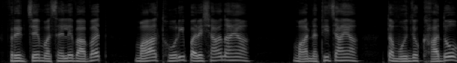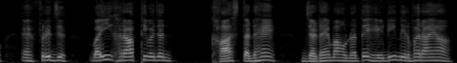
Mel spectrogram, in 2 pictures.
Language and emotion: Sindhi, fearful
